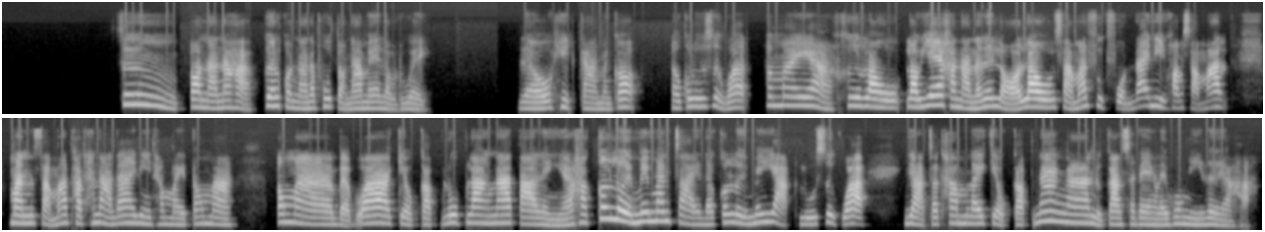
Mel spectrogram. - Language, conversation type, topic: Thai, advice, คุณรู้สึกไม่มั่นใจเกี่ยวกับรูปร่างหรือหน้าตาของตัวเองในเรื่องไหนมากที่สุด?
- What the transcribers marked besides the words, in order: distorted speech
